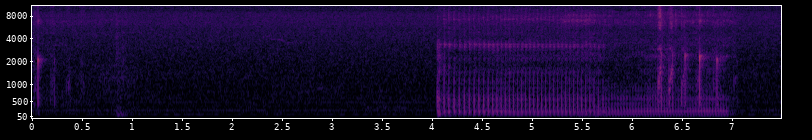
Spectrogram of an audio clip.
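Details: Snoring while in bed: after a quiet pause, one long rattling, fluttering snore lasting about three seconds.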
